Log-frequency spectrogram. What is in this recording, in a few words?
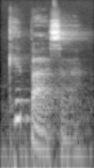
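"QUÉ PASA", Spanish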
